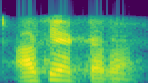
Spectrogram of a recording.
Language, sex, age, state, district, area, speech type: Bengali, male, 45-60, West Bengal, Purba Medinipur, rural, conversation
